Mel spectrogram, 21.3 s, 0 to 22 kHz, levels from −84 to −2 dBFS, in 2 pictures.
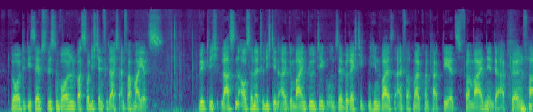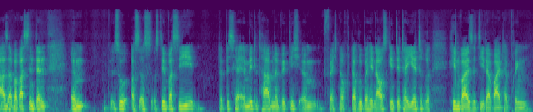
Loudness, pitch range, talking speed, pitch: -19 LUFS, 110-125 Hz, 170 wpm, 115 Hz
